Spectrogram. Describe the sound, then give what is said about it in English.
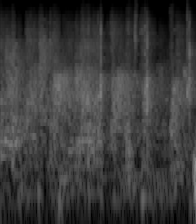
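A live audience applauds a guest being introduced, a dense wash of clapping that stays even for the whole two seconds, with a few voices faintly mixed in. “Round of applause”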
